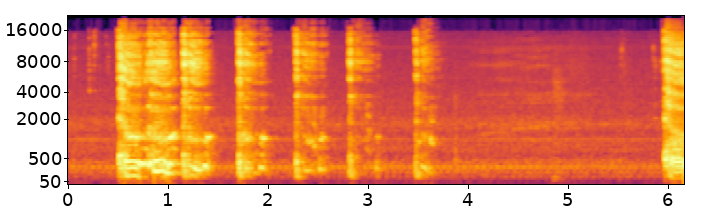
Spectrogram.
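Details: Nonstop barking cough from a female (f): a rapid run of six harsh barking coughs, weakening, then a pause and a seventh cough.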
